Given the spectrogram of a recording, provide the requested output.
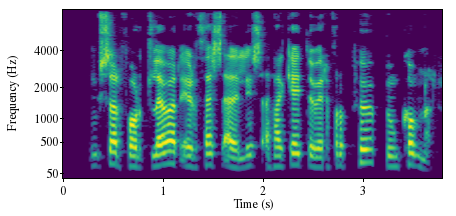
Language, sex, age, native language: Icelandic, male, 40-49, Icelandic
